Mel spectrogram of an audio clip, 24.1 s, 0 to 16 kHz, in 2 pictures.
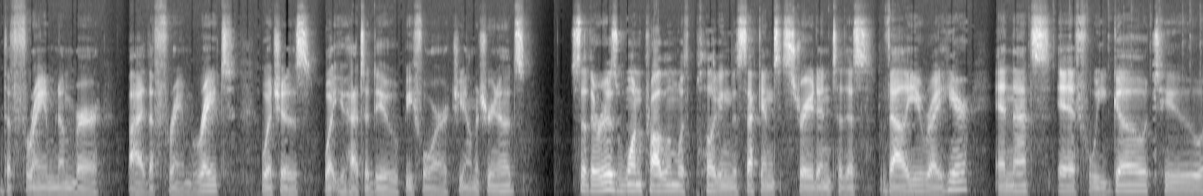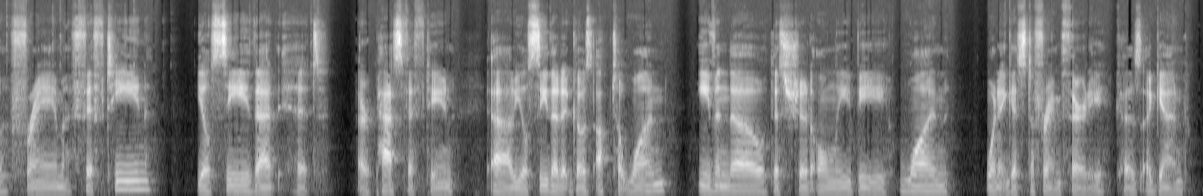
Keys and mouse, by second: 5.5 Left.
